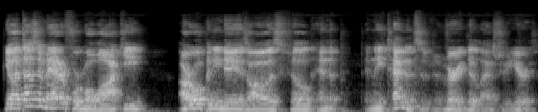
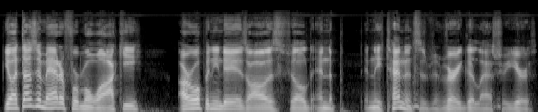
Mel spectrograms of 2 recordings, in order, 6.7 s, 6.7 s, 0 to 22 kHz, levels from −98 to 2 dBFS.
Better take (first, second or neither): second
